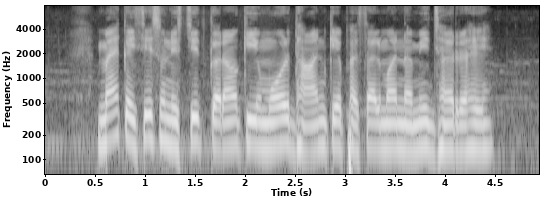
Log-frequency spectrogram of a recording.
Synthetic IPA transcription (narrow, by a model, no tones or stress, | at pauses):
mɛ̃ːkɐɪsesʊnɪʃt͡ʃɪt̪kɐɾaːũkiʊmoːɾd̪ʱaːnkepʰɐsəlmẽnɐmid͡ʒʱɐɾɾəɦeː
